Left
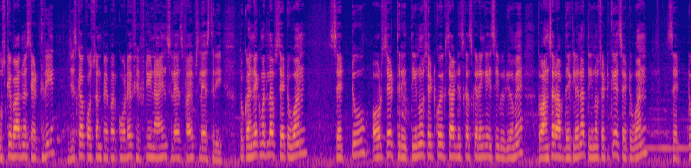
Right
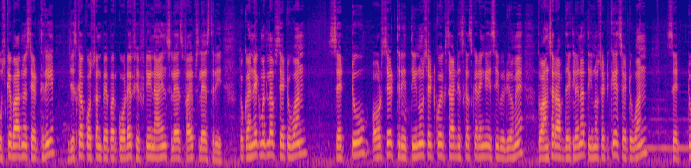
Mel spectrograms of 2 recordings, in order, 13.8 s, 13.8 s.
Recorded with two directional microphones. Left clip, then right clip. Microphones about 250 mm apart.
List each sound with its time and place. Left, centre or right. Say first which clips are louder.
0.0 s speech: right 4 dB; centre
